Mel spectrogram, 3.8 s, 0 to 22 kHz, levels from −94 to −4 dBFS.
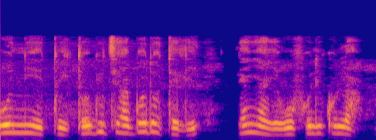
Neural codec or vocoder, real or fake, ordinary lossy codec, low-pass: none; real; none; none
